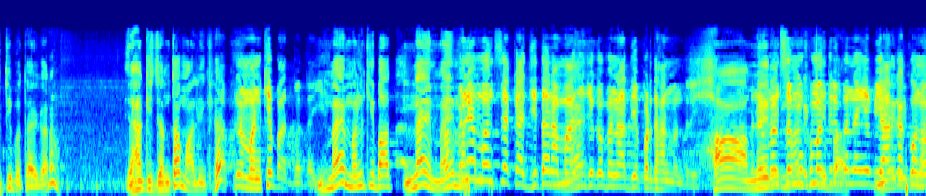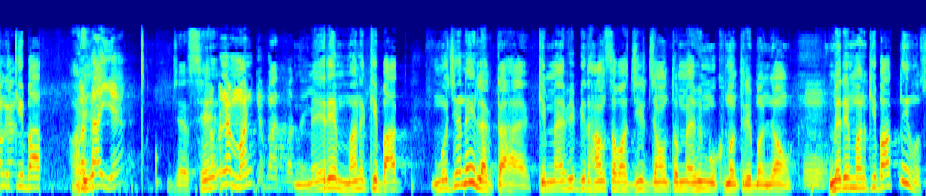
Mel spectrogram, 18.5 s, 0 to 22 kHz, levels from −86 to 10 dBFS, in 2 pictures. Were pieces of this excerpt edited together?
no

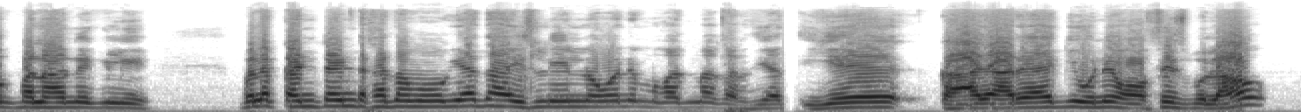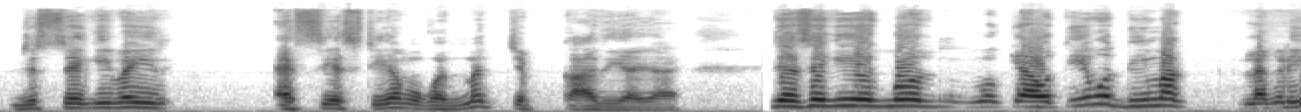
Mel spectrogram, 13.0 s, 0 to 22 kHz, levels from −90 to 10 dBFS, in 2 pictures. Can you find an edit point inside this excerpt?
yes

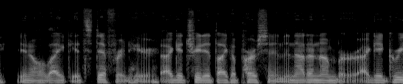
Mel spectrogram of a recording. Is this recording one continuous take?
yes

